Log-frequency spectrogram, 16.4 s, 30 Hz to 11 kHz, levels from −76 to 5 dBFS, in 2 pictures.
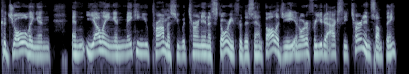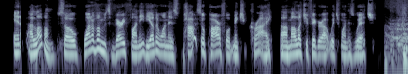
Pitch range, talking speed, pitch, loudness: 135-165 Hz, 215 wpm, 150 Hz, -19 LUFS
